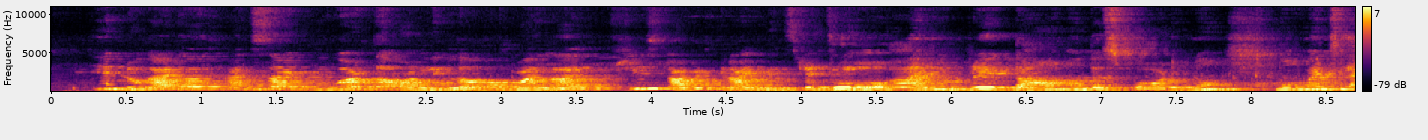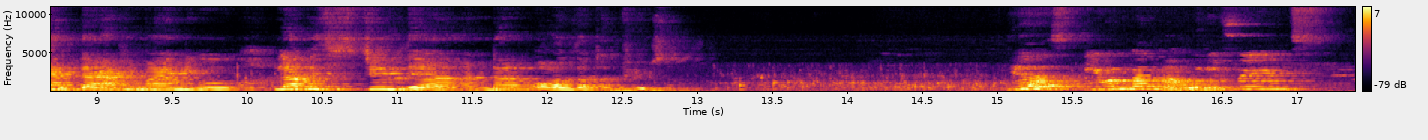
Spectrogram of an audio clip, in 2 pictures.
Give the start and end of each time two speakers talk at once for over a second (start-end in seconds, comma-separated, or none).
none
